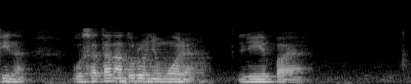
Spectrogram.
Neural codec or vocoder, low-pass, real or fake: none; 5.4 kHz; real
